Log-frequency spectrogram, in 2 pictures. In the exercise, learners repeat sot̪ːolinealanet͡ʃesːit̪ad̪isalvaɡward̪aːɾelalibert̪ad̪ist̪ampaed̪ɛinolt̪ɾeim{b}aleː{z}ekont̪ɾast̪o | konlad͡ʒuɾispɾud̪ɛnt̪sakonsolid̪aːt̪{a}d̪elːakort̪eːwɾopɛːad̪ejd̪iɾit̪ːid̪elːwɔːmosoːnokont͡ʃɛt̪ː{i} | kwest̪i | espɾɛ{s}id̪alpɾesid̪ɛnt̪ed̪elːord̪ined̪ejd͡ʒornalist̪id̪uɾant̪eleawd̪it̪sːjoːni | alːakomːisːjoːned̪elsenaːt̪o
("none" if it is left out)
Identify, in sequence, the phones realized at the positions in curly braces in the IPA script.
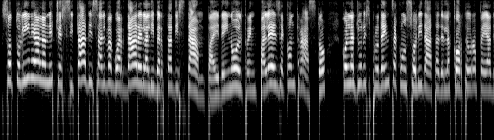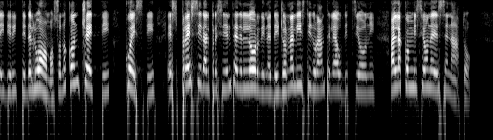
p, z, a, i, sː

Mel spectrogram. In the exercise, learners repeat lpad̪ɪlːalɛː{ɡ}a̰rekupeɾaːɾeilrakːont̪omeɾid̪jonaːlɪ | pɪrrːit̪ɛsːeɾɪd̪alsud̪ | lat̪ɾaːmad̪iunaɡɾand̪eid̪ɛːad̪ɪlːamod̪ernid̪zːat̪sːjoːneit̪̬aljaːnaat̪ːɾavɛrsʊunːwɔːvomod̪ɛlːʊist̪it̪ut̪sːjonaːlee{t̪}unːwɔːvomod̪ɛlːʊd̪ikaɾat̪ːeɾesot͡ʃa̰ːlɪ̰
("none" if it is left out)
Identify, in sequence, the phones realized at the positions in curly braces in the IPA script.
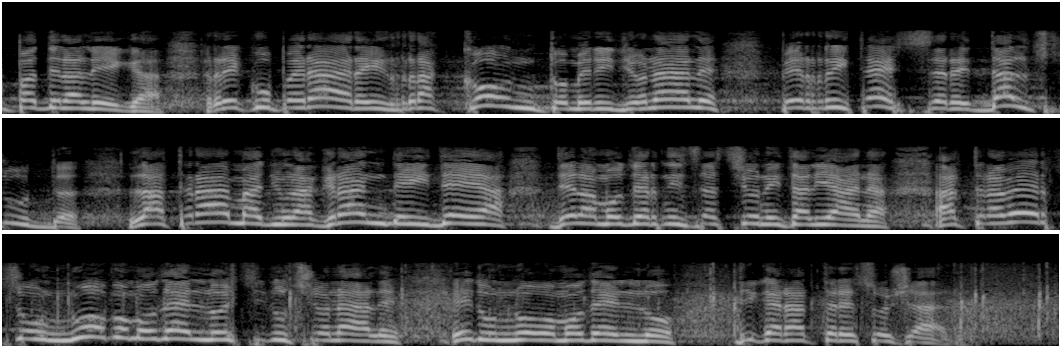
ɡ, d̪

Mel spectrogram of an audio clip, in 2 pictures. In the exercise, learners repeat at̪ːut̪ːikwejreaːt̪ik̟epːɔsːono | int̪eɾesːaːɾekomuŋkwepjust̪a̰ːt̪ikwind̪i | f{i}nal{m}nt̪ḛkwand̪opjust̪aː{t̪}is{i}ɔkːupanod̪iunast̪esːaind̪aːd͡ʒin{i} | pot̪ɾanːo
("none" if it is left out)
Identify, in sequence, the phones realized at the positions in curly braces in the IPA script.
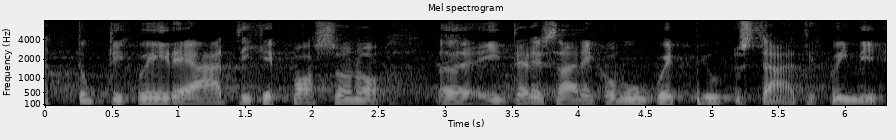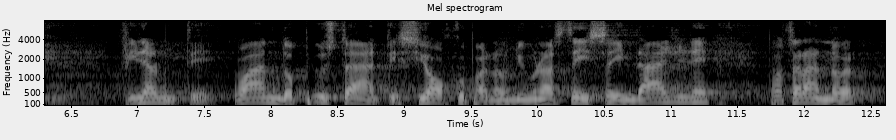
i, m, t̪, i, e

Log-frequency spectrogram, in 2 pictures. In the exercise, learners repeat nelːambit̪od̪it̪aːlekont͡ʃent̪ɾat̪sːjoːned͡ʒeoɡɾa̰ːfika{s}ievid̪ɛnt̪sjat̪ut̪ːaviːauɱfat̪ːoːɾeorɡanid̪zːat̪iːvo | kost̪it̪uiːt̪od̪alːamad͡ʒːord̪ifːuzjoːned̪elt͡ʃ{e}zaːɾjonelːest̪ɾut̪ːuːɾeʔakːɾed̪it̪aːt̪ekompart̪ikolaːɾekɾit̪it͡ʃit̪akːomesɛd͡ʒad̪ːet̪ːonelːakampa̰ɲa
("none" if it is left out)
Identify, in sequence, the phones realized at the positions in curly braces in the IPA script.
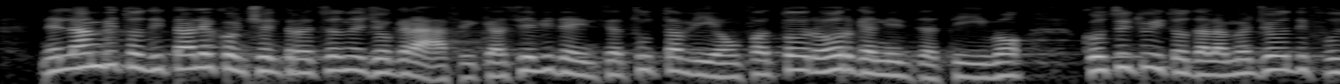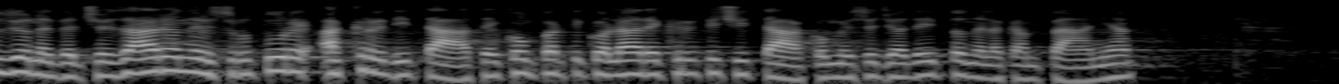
s, e

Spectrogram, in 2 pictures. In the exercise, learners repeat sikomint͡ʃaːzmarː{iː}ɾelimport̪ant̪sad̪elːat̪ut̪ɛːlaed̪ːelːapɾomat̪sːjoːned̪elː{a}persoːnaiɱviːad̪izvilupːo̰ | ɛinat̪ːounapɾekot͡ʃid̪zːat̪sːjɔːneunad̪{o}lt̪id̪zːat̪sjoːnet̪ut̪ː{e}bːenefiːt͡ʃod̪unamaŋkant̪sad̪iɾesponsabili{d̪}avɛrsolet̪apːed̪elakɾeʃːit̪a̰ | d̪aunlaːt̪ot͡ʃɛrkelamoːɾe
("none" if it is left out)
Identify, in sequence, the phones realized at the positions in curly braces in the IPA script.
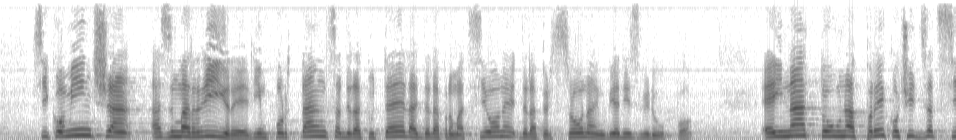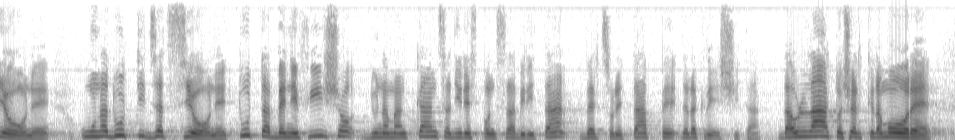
iː, a, u, a, t̪

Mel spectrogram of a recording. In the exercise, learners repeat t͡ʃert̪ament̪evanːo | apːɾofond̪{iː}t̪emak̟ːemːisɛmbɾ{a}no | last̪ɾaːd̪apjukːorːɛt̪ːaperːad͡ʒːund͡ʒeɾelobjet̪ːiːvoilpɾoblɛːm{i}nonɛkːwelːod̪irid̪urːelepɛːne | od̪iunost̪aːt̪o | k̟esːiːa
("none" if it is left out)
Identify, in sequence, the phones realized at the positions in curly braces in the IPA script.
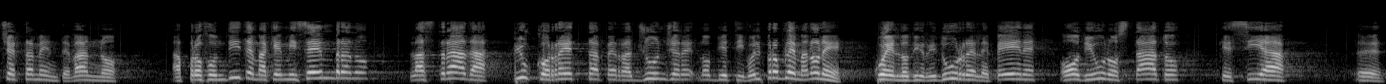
iː, a, a

